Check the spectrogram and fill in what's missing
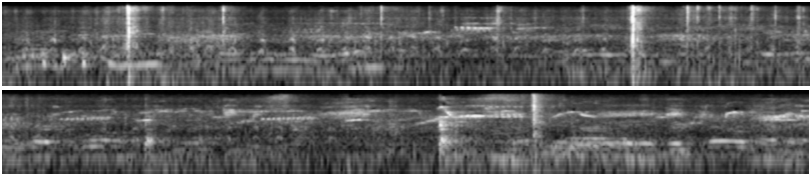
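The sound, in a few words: pigeons cooing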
